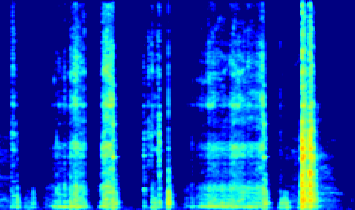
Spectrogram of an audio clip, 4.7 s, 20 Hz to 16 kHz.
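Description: Knife blade drawn through a Smith's 2 Step Knife Sharpener, giving a series of close rasping scrapes in short irregular bursts, with one louder, sharper stroke near the end.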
